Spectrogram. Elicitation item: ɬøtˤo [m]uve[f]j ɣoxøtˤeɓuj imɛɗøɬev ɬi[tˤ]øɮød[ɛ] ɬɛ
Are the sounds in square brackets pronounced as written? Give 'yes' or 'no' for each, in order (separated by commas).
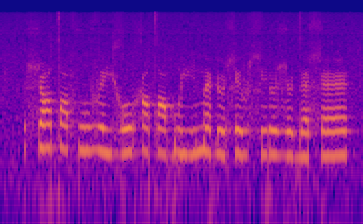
no, no, no, yes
